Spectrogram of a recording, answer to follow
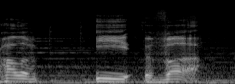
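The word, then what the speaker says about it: Haleʻiwa: that'd be sick so it's either Haleiwa or Hollow e v I've noticed that they kind of pronounce the W's like V's here like they kind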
